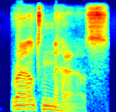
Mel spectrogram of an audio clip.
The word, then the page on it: Rowton house: British English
